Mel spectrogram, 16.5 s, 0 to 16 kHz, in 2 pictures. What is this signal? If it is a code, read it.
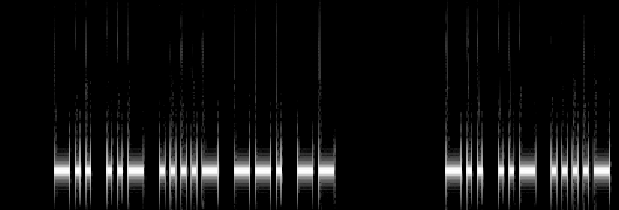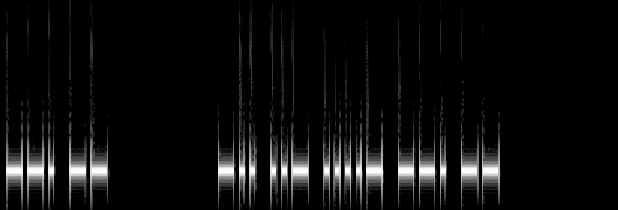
Morse code, heard as a keyed tone, about 17 wpm, 700 Hz. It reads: DU4GM DU4GM DU4GM
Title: DXCC-100 Call Signs - 5 Characters - Repeated 3x - 17wpm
